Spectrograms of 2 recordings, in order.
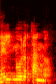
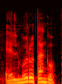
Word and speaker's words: El Moro Tango: Hvordan uttales det? Eh, El Moro Tango. El Moro Tango.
